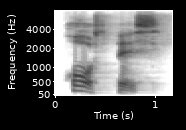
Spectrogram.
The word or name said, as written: horsepiss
